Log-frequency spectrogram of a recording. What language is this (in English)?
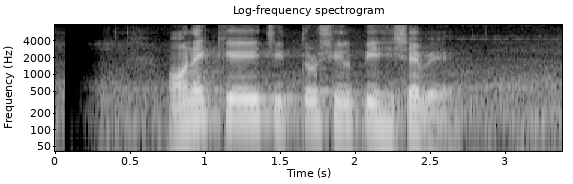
Bangla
